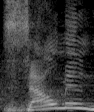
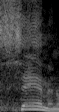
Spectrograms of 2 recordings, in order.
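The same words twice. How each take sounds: First: "salmon?" with the L said aloud, higher; "salmon?" with a clear L, mocking the date's pronunciation; sounded L. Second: "salmon" said sam-mon, no L; "salmon" correctly, with the L left out; silent L. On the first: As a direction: say "salmon?" as sal-mon with a clear L. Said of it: "pronounce the L in salmon". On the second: Shown as a demonstration. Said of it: "It's salmon".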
